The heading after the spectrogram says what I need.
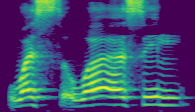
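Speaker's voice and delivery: ওয়াসওয়াসিল with each স crisp and drawn out; ওয়াসওয়াসিল slowly with careful sin; clear sin sounds. Shown as a demonstration. Teacher stresses the sin letters for students. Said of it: "খেয়াল করুন সিনের উচ্চারণগুলো".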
